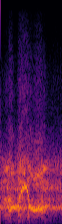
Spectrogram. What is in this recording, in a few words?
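Russian speech, Ka-50 Wingman; DCS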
